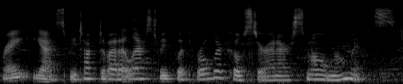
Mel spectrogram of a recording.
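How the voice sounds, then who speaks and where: A woman's voice: fairly high pitch, moderate pace, vocal fry, darkish tone. A woman reading a picture book aloud like a teacher, expressively, with simple explanatory asides for children.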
